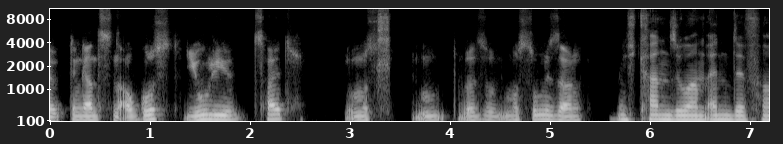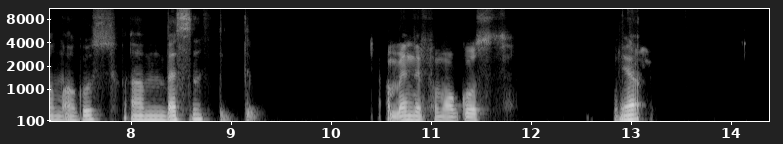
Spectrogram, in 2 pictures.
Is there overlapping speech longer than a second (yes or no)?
no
